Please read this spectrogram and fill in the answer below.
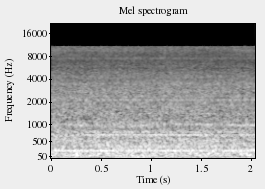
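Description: City buses idling at a stop: a steady engine hum over constant street traffic noise.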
